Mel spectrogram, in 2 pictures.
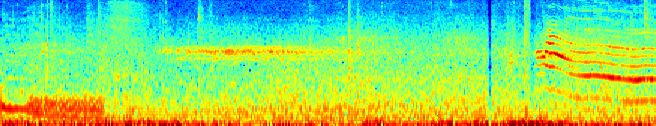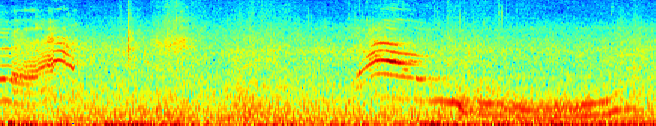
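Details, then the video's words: Abandoned kitten on the street, rescued and fed sausage: a low, drawn-out wail opens, then a loud meow that rises and drops, a shorter rising meow later, and another low wavering cry, over constant dull rumble. "Abandoned Kitten Crying At The Street"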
